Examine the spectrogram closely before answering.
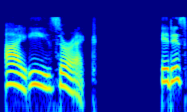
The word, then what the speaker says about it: Zurich: Zurich. It is pronounced Z-E-W-R-I-C, and more recently sometimes also with T-S, as in German.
